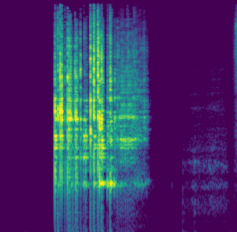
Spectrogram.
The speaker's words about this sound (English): Yes, I have the dice tower and the die. Here we go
